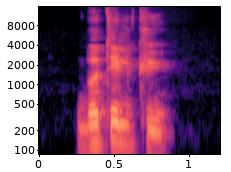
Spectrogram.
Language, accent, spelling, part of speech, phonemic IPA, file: French, France, botter le cul, verb, /bɔ.te l(ə) kyl/, LL-Q150 (fra)-botter le cul.wav
- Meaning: 1. to kick someone's ass 2. to give a kick up the arse (to treat someone a bit roughly in order to motivate them)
